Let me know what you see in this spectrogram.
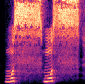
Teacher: Run the sin, giving it the whistling sound. Don't bounce it.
